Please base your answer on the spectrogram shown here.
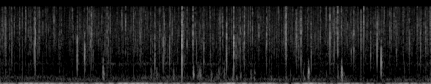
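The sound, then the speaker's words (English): Dense, continuous crackling of hundreds and thousands of snapping shrimp clicking their claws on a healthy coral reef, a sharp fizzing mass of tiny clicks and pops layered over one another with no voices, steady throughout. “that's the sound of hundreds and thousands of snapping shrimp all clicking their claws”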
